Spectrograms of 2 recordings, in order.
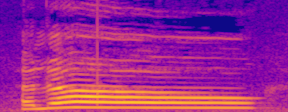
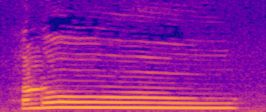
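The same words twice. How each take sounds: First: High, loud calling shout; shouted hello. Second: High distant echoing call; echo, far away. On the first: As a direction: call it out across the mountain. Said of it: "and I shouted". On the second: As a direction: answer like your own voice from far off. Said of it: "It sounded like my voice, only far away". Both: Acted.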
